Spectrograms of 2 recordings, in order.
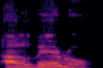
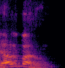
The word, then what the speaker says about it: Álvaro: En Canadá no podían pronunciar mi nombre, me decían Albero. Otros me decían Albro. Otros me decían Alvar. En Japón me llamo Arúbaro. Pero soy Álvaro.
